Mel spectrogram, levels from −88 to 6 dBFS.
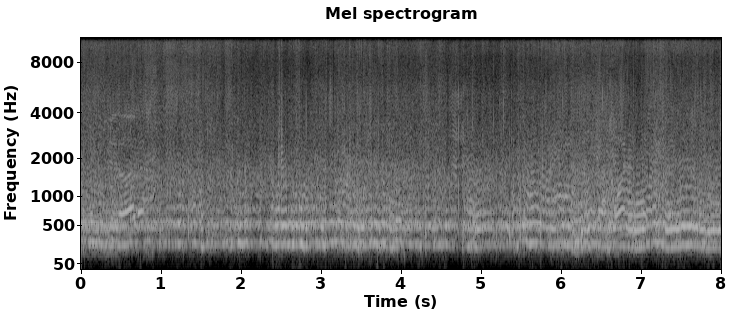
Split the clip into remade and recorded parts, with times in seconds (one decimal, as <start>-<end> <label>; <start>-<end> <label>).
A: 0.0-1.1 recorded; 1.1-1.7 remade; 1.7-2.2 recorded; 2.2-3.2 remade; 3.2-8.0 recorded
